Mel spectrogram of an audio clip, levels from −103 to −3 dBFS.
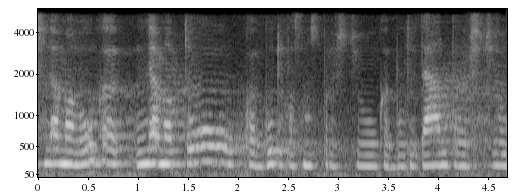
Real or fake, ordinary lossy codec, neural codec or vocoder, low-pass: fake; AAC, 32 kbps; autoencoder, 48 kHz, 32 numbers a frame, DAC-VAE, trained on Japanese speech; 5.4 kHz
